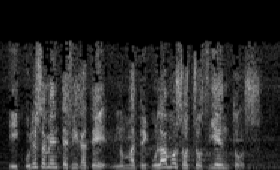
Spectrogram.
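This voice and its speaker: A man's voice with lively intonation. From Spain (Madrid). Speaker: motivational speaker, former executive. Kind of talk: motivational talk. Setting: stage with audience. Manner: animated.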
